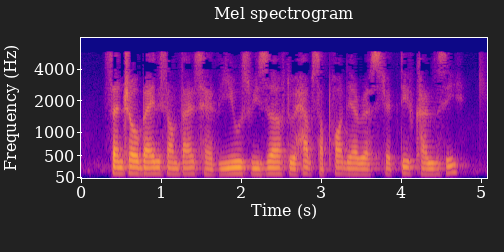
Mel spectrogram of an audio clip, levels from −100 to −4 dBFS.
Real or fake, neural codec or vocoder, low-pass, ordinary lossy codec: fake; codec, 24 kHz, 0.9 kbps, WavTokenizer, large speech release; 7.2 kHz; MP3, 24 kbps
